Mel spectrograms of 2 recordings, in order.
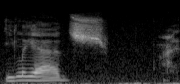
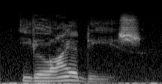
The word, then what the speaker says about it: Eliades: to you about the Peter Peter ilads I wrote that down so I would remember how to say it eliades Peter eliades he wants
